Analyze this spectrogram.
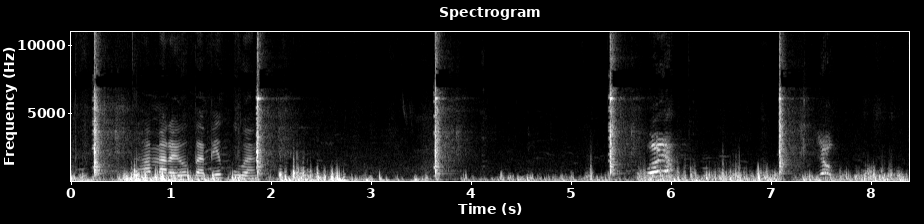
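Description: Five sharp cracks at an even pace, about one every second and three-quarters.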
